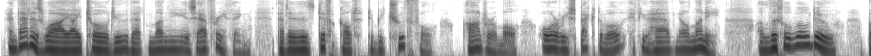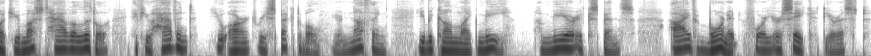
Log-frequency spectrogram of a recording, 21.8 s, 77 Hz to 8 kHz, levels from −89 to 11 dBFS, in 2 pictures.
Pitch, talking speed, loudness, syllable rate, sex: 125 Hz, 160 wpm, -19 LUFS, 5.0 syllables/s, male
